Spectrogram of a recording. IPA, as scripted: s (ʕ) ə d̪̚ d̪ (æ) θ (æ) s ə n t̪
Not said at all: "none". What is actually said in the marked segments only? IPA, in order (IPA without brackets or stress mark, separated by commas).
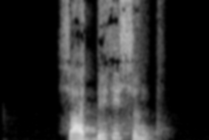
ʕ, i, i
